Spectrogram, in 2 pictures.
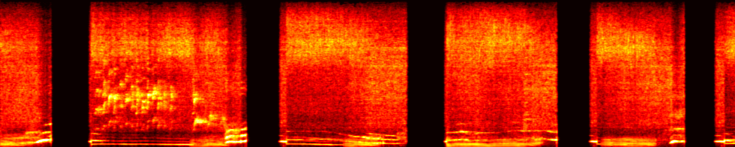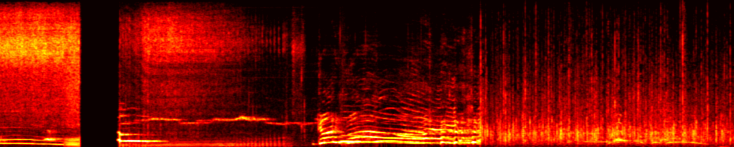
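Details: Buddy, a Boston terrier, "singing" in his funny voice: wavering, bending howls and yodel-like whines in short bursts separated by cuts, then a longer stretch of rising and falling moans fading into hiss.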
